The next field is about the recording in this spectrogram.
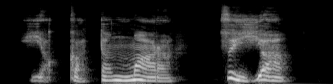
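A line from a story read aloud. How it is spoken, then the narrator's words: Irritated grumble. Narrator (Ukrainian): роздратовано буркнув Ондатр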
